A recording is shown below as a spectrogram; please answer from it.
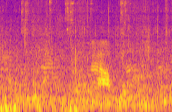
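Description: Hard steps clopping on cobblestone paving, a few irregular clacks, with passers-by's voices briefly about a second in.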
